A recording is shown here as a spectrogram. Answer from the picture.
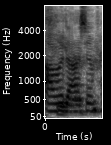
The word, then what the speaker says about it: Awadajan: Like Awadajan, is that the way you say his name? – Yep, Pratt. Yep, Awadajan Pratt.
